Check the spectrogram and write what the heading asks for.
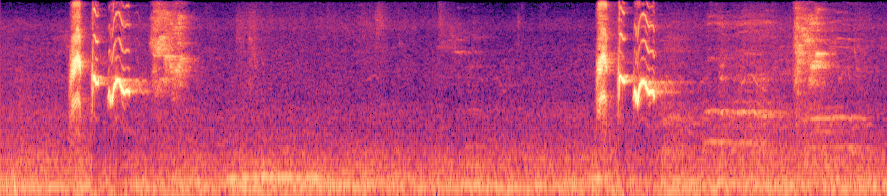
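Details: Sooty-headed bulbul, a 'garuda' type singing actively, played to build fighting spirit in other birds: two short bubbly phrases of three quick notes each, about four seconds apart, with a faint low hum behind.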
